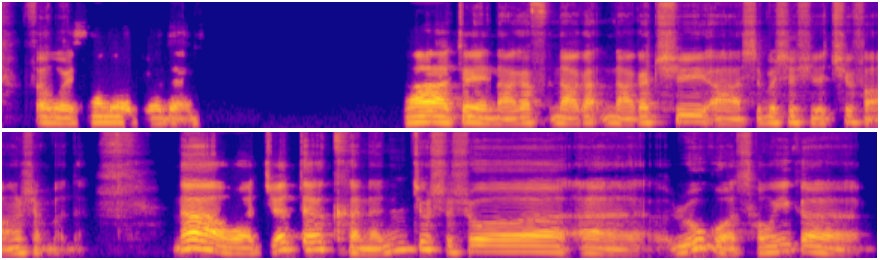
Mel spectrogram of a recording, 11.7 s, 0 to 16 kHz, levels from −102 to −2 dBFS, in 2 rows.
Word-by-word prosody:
分 - - -2
为 110 -1 +1
3-6-9 125 -4 -2
等。 - - -4 1.4
啊， 130 0 +9
对， 120 -2 +1
哪 100 -1 -3
个 115 0 0
夫 115 - -1
哪 - - 0
个 - - -2
哪 100 - -4
个 125 - -2
区 145 +3 -1
域 135 - -4
啊， 95 -2 -4
是 95 - -4
不 120 - -5
是 130 +3 -5
学 110 -3 -6
区 105 +7 -2
房 125 - -6
什 115 -1 -8
么 - - -17
的。 190 +1 -25 0.6
那 210 0 +8
我 110 -2 +2
觉 120 - +1
得 185 +1 0
可 115 - -3
能， 105 - -6
就 190 0 -2
是 185 -7 -4
说， 140 -1 0
呃， 100 -6 -5 0.2
如 - - -3
果 - - -3
从 130 +4 -6
一 155 - -6
个， 135 - -3
125 Hz, 200 characters per minute, -22 LUFS, 110-145 Hz, 1.4 s, 啊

